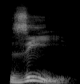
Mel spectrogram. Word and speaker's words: Z: We say Z, whereas Americans say Z. So when we say zebra, Americans say zebra.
